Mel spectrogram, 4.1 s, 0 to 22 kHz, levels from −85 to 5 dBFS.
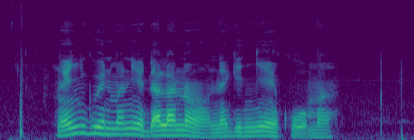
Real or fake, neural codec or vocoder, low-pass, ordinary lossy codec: fake; vocoder, 48 kHz, 128 mel bands, Vocos; 19.8 kHz; none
